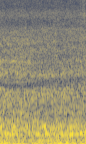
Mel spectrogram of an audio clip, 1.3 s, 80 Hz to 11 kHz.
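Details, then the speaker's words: 2015 Ford F550 Super Duty 4x4 crane service truck, one-owner fleet-maintained, petrol V10, cool morning, just started with no glow-plug wait: low, steady rumble with a smooth, even beat and no knocks or ticks; healthy idle. "oh Matt Hood let's let him listen that motor boy these v10s they just don't give you any trouble look at that thing isn't that nice"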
